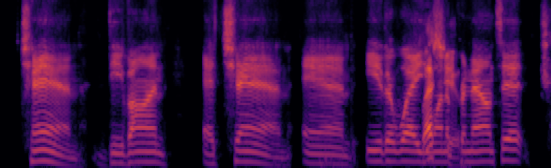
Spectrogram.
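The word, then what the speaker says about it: Achane: But he let us know that it's uh, Chan, Devon Chan.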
